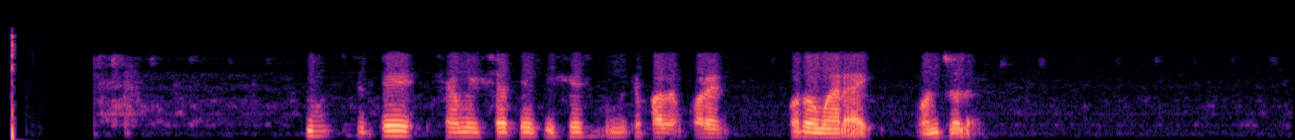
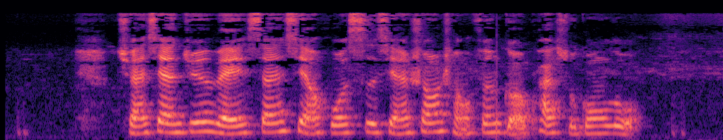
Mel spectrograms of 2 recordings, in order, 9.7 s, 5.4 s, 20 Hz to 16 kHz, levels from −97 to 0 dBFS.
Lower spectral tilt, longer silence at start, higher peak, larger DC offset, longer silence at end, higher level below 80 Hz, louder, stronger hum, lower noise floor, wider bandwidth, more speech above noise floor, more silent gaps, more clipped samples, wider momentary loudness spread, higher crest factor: first, -7 dB/octave vs -1.5 dB/octave; second, 0.1 s vs 0.55 s; about the same, -2 dBFS vs -2 dBFS; neither; first, 2.4 s vs 0.6 s; first, -54 dBFS vs -68 dBFS; about the same, -22 LUFS vs -22 LUFS; neither; first, -73 dBFS vs -59 dBFS; second, 6.6 kHz vs 12 kHz; first, 53 dB vs 36 dB; first, 0.32-0.69 s vs none; neither; about the same, 11 LU vs 10 LU; about the same, 22 dB vs 22 dB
